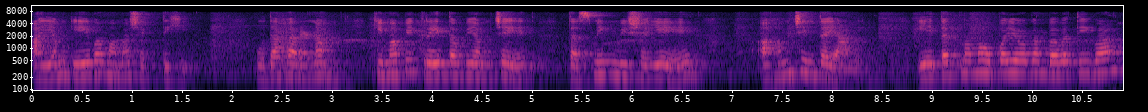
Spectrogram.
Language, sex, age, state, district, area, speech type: Sanskrit, female, 45-60, Karnataka, Shimoga, urban, spontaneous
